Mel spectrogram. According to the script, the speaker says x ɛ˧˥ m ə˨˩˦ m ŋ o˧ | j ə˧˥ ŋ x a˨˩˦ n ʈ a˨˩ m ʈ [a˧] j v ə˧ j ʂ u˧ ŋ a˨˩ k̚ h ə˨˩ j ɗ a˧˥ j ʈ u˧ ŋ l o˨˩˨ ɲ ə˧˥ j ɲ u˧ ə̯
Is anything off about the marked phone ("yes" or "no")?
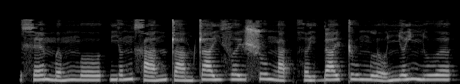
no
